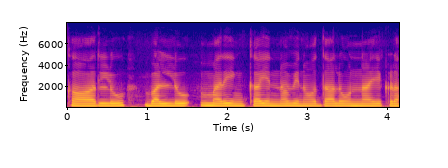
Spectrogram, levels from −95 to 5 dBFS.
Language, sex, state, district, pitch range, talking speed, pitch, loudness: Telugu, female, Andhra Pradesh, Krishna, 190-195 Hz, 115 wpm, 190 Hz, -12 LUFS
